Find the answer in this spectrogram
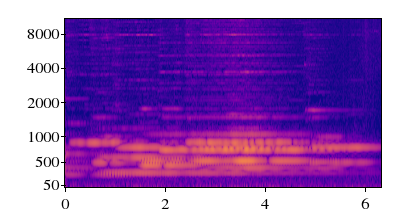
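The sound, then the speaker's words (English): Glass armonica being played, with sustained, pure ringing tones that overlap into soft chords and swell gently, a steady, shimmering sound heard alone at moderate volume. “the original Franklin instrument does survive, and it's sitting in the showcase at the Franklin Institute in Philadelphia”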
